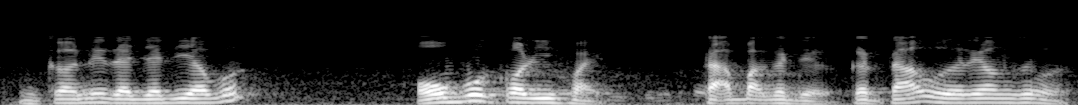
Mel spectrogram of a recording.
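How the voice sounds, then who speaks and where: A man's voice: medium pitch, normal speed. A man giving an after-dawn religious lecture, often asking the audience questions and dropping in short "ha" interjections. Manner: peppers speech with short "ha" interjections. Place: a house in a residential area. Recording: dull lo-fi recording.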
